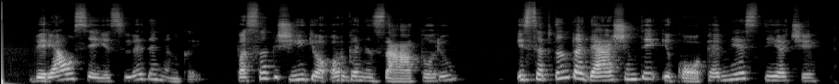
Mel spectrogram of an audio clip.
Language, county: Lithuanian, Panevėžys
